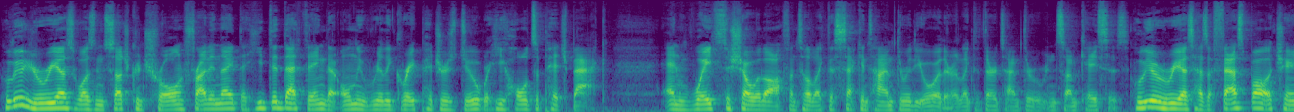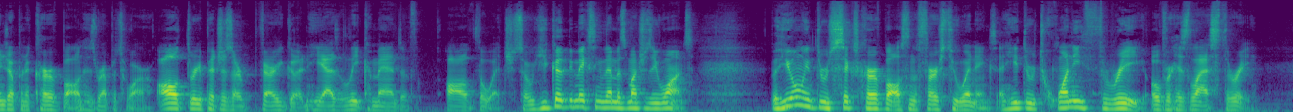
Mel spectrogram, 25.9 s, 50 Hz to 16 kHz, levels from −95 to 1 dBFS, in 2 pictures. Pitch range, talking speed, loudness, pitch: 110-140 Hz, 250 wpm, -22 LUFS, 120 Hz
